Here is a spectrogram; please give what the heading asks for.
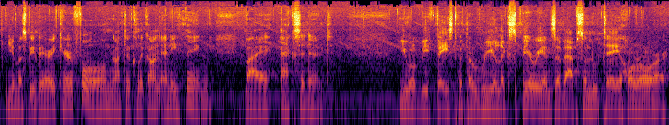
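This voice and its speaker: Male horror podcast reader, lowish pitch, irreverent and sweary, ad-libs jokes between passages, music behind. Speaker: podcast host reading horror stories. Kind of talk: story reading with joking ad-libbed commentary.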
